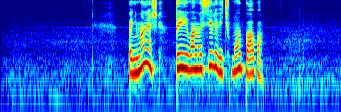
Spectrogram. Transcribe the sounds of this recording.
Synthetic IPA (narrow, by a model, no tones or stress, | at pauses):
pənʲɪmajɪʂ | t̪ɨɪvanvɐsʲilʲɪvʲɪt͡ɕmojpapə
